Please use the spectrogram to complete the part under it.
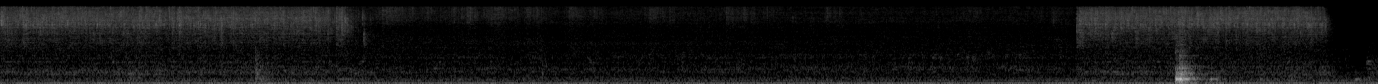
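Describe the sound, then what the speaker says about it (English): Cold tap water runs steadily into a pot to rinse rice for Persian rice, a continuous close hiss that pauses midway and then resumes. "Then what we need to do is actually wash and rinse the rice with some water."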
